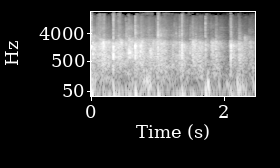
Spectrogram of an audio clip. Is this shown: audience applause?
yes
